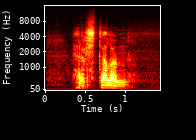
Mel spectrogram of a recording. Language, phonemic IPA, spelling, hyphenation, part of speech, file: Dutch, /ɦɛrˈstɛ.lə(n)/, herstellen, her‧stel‧len, verb, Nl-herstellen.ogg
- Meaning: 1. to restore, repair 2. to recover, recuperate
